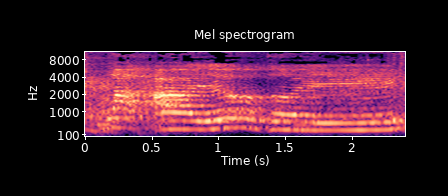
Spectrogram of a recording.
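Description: A young child singing into a handheld microphone, the voice bending in pitch and then holding one long note from a little past the middle.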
